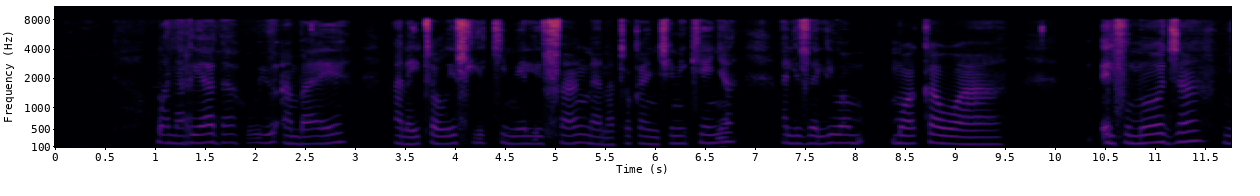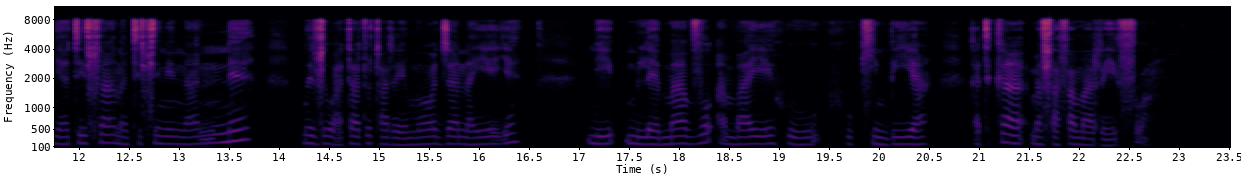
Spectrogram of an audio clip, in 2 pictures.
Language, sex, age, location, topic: Swahili, female, 25-35, Nakuru, education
